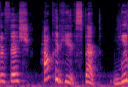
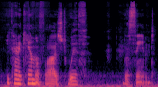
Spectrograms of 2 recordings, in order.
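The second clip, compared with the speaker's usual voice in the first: whispered aside about the sand; soft unvoiced whisper to listeners; 4 semitones lower, 10 dB quieter than usual. Real, not acted.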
